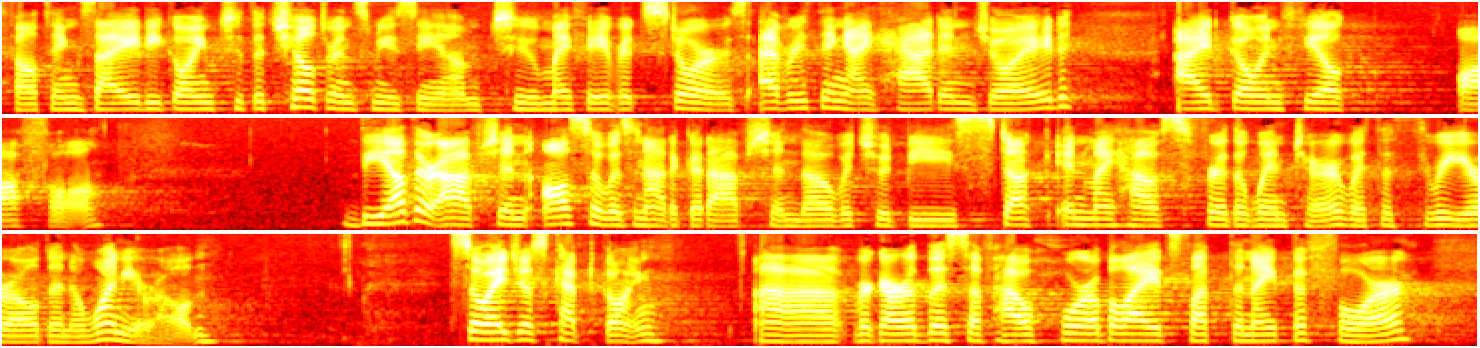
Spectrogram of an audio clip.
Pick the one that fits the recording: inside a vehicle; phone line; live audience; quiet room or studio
live audience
